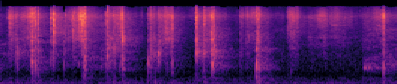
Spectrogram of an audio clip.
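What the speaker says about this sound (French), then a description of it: "Donc avec le Morgan Gris, on va prendre une carte." Cards from a Morgan Greer tarot deck riffle and slap in a series of close, crisp flicks and shuffling bursts, uneven in rhythm, with no voice over them.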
